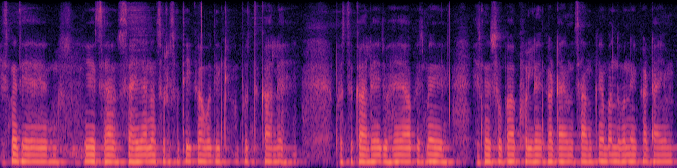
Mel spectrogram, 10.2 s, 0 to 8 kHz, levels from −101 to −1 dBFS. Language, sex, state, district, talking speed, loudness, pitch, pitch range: Hindi, male, Bihar, Jahanabad, 170 wpm, -33 LUFS, 120 Hz, 120-125 Hz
